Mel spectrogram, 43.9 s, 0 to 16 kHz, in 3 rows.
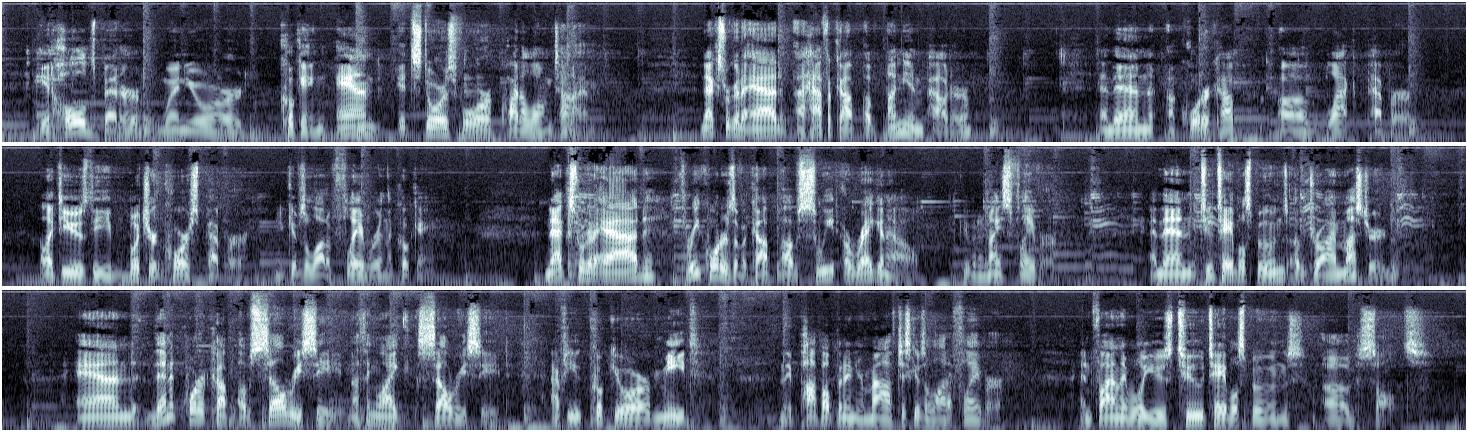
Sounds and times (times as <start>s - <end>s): Music: 0.0s - 43.9s
Speech: 0.3s - 6.0s, 7.0s - 9.7s, 11.0s - 14.2s, 15.0s - 19.0s, 20.1s - 25.2s, 26.1s - 28.6s, 30.0s - 36.4s, 37.0s - 39.3s, 40.0s - 43.6s.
